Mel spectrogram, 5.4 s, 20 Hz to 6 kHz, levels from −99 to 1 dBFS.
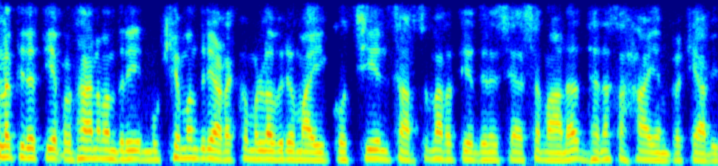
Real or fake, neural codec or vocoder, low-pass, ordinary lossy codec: fake; codec, 16 kHz, 8 kbps, FunCodec, trained on Chinese and English, 25 frames a second; 5.4 kHz; Opus, 32 kbps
